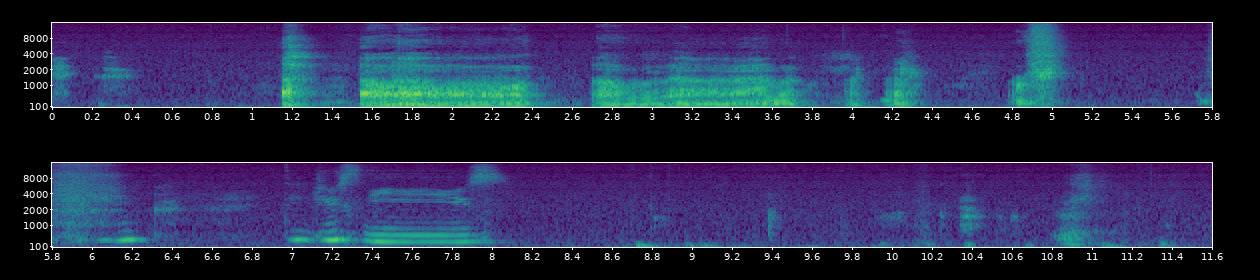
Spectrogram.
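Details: Playful dog indoors making funny noises during play: a few seconds of harsh growling at the start, then scattered snorts and a brief tonal squeak, with a person talking to the dog.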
